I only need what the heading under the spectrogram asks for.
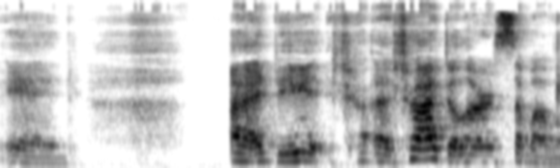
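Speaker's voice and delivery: sleepy speech through a yawn. Telling a long story on camera, yawning while talking. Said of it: "I apologize for the yawning".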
